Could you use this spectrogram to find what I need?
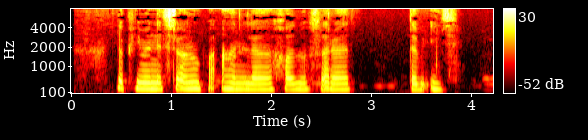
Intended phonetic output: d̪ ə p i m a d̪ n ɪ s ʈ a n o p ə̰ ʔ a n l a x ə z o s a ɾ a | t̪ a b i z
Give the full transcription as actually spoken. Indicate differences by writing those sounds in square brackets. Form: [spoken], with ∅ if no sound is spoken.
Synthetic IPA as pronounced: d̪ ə p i m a [∅] n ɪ s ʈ [ɑ] n o p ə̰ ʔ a n l a x ə z o s a ɾ a | t̪ a b i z

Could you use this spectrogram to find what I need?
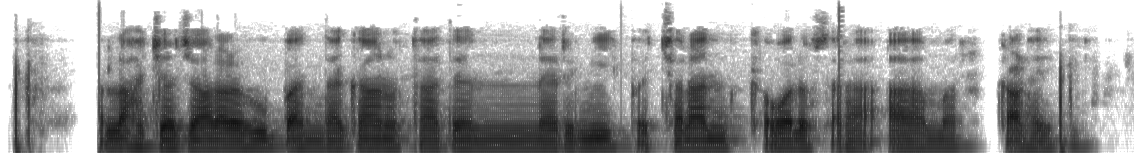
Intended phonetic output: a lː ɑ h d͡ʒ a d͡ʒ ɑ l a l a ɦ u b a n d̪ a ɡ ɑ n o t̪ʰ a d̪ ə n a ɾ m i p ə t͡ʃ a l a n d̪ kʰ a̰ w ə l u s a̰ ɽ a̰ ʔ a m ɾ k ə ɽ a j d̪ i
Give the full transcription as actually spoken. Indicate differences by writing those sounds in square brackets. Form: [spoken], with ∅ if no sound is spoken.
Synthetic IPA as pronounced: a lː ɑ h d͡ʒ a d͡ʒ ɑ l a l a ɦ u b a n d̪ a ɡ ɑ n o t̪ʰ a d̪ ə n a ɾ m i p ə t͡ʃ a l a n d̪ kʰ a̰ w ə l [o] s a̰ [ɾ] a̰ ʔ a m ɾ k ə ɽ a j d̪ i

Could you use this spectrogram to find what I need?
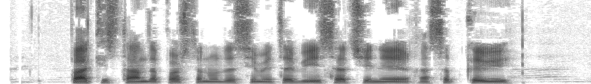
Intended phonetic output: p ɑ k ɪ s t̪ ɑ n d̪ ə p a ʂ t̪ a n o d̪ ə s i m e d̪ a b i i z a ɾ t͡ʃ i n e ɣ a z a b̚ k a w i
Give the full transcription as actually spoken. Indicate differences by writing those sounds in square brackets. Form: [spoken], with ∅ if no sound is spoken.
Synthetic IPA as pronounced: p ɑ k ɪ s t̪ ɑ n d̪ ə p a ʂ t̪ a n o d̪ ə s i m e [t̪] a b i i [s] a ɾ t͡ʃ i n e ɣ a [s] a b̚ k a w i

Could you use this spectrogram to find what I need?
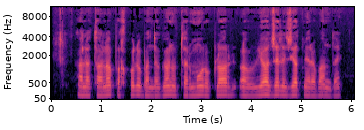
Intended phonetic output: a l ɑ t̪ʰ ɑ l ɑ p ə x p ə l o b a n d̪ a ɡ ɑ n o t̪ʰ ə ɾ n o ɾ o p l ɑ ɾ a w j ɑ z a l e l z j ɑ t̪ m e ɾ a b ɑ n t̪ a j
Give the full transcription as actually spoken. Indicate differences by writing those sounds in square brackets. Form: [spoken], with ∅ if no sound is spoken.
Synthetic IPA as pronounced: a l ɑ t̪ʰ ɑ l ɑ p ə x p ə l o b a n d̪ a ɡ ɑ n o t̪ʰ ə ɾ [m] o ɾ o p l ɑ ɾ a w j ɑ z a l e [∅] z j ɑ t̪ m e ɾ a b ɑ n [d̪] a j

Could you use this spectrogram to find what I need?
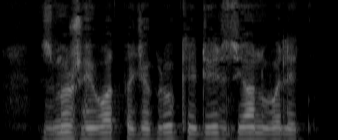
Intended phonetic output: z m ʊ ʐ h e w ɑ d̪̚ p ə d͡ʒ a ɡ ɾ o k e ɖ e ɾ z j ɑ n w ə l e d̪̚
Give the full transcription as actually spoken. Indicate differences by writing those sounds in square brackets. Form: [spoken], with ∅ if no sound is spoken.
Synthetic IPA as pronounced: z m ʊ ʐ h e w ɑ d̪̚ p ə d͡ʒ a ɡ [ɽ] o k e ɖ e ɾ z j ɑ n w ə l e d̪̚

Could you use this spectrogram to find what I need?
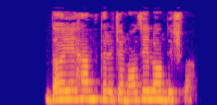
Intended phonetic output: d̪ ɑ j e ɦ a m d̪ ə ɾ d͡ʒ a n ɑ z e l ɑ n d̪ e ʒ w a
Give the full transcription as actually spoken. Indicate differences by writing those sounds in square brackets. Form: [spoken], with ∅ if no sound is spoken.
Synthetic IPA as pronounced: d̪ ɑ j e ɦ a m [t̪] ə ɾ d͡ʒ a n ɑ z e l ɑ n d̪ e [ʃ] w a

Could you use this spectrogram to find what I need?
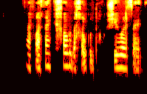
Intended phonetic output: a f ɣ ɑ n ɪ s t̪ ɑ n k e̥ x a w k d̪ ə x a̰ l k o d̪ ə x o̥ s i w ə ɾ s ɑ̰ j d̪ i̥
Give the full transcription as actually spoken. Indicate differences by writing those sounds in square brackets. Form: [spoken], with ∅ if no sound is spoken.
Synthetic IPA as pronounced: a f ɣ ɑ n ɪ s t̪ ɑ n k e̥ x a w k d̪ ə x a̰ l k o d̪ ə x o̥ [ʃ] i w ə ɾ [z] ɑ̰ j d̪ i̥

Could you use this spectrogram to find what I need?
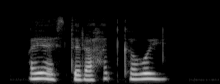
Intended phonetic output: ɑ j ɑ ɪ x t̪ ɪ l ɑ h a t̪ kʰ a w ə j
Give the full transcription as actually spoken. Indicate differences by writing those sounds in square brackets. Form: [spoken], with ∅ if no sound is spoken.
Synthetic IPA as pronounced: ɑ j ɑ ɪ [s] t̪ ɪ [ɾ] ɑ h a t̪ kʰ a w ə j

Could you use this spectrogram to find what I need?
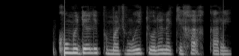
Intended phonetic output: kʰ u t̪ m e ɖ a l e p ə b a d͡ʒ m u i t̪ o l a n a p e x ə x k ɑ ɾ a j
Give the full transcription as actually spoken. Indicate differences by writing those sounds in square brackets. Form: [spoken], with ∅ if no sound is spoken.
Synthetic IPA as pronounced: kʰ u [∅] m e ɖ a l e p ə [m] a d͡ʒ m u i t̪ o l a n a [k] e x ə x k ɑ ɾ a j

